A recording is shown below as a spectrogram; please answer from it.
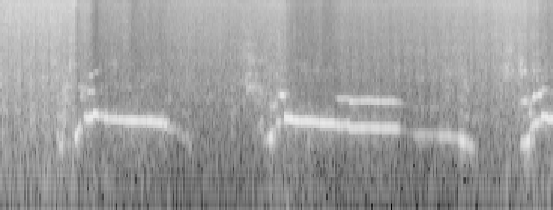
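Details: Talkative Husky Mila voicing her protest during a grooming bath; three sustained moaning calls that rise briefly then sag slowly, the middle one long with a step down at its end, water running in the background.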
